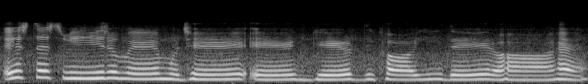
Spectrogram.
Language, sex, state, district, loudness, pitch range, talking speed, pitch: Hindi, male, Madhya Pradesh, Katni, -14 LUFS, 220-255 Hz, 100 wpm, 235 Hz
